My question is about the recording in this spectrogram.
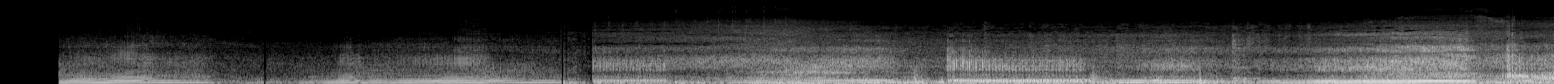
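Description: Semi truck's diesel engine running hard with a steady low drone that surges up and down and grows louder toward the end, its exhaust stack shooting flames. It looks like a failed turbo feeding oil through the exhaust.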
